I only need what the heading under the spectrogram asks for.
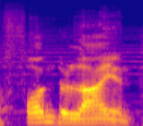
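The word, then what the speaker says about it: von der Leyen: Uh f the V's are like Fs Hugh. So it's uh Ursula Fonder Lion and she was formerly uh in the German government and now she's here.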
